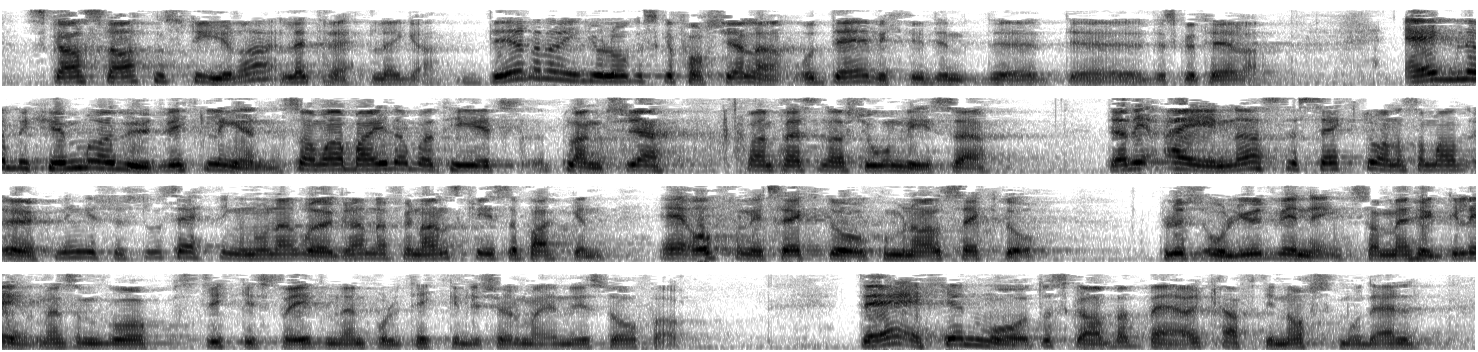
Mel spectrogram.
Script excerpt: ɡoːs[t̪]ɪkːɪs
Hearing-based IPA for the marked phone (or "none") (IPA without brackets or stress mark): t̪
